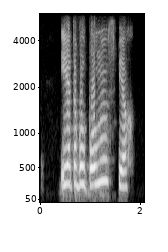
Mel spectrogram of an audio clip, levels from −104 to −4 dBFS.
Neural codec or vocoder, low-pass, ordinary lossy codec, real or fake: none; 5.4 kHz; Opus, 16 kbps; real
